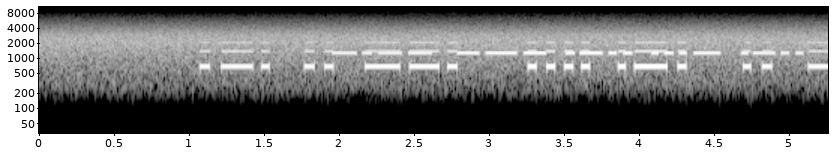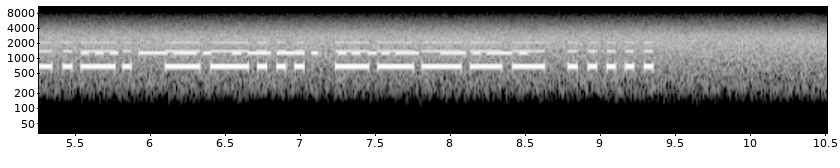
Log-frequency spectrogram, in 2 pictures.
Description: Morse code, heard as two keyed tones, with radio static. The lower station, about 20 wpm, 690 Hz: RIG HR IC705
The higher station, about 25 wpm, 1280 Hz: YOLVL SGP4C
